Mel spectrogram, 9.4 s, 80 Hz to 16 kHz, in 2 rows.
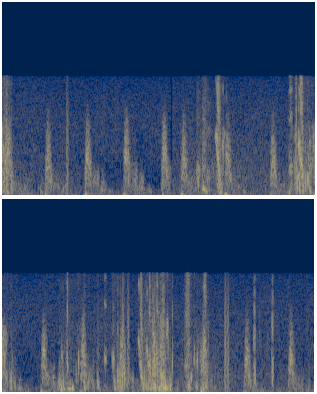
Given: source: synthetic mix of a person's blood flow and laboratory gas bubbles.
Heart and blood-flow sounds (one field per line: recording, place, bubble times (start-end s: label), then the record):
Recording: Doppler ultrasound of blood flow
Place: subclavian vein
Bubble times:
0.00-0.19 s: bubbles
2.92-3.39 s: bubbles
4.29-4.93 s: bubbles
5.54-6.02 s: bubbles
6.12-6.19 s: bubbles
6.23-6.27 s: bubbles
6.34-6.59 s: bubbles
6.74-7.29 s: bubbles
7.43-7.81 s: bubbles
From the record:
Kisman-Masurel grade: 221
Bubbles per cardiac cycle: several, 3 to 8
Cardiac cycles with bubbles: 10 to 50%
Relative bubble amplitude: barely perceptible (0.100 to 0.250)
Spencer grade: 2 (many but less than half of the cardiac periods contain bubble signals, singularly or in groups)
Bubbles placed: anywhere in the cardiac cycle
